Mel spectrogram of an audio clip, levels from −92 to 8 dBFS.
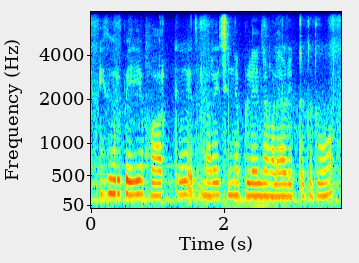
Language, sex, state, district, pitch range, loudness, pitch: Tamil, female, Tamil Nadu, Kanyakumari, 190-205 Hz, -17 LUFS, 195 Hz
